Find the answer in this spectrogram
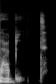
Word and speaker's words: habitent: Ils habitent. They sound almost identical. Why? Because the endings E, ES, ENT are silent.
